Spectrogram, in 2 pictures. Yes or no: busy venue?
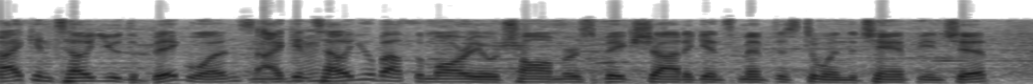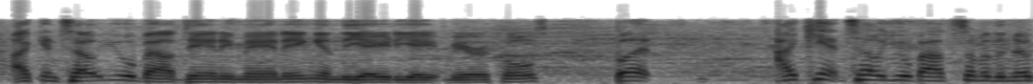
yes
